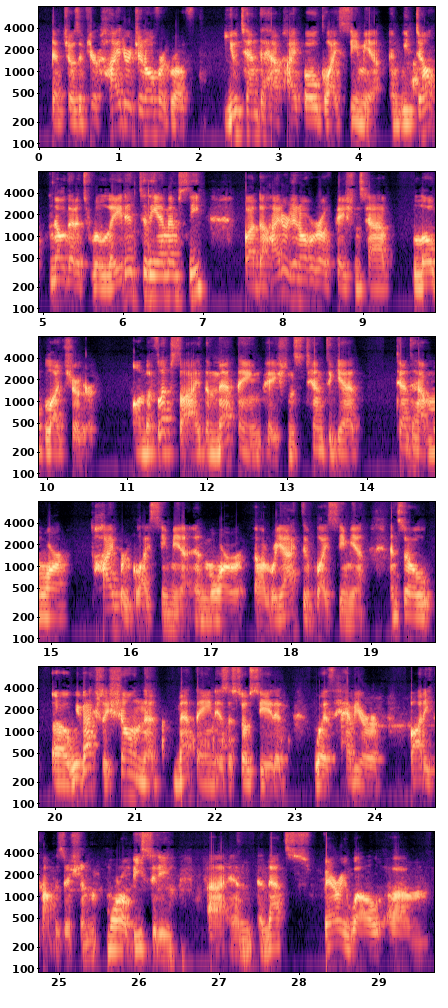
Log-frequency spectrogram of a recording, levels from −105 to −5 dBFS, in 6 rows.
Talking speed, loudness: 145 wpm, -16 LUFS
